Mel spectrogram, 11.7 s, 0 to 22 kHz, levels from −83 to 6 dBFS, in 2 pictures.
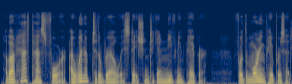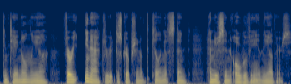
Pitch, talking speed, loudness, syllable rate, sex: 110 Hz, 190 wpm, -24 LUFS, 6.0 syllables/s, male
